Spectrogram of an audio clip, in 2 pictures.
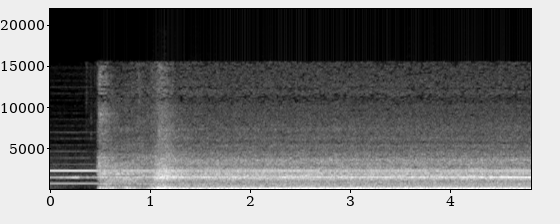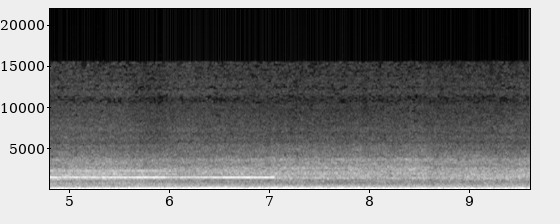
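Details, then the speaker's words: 2001-2016 Duramax diesel truck after fuel filter change and oil fill, good oil pressure, oil full on dipstick: catches after a second, settles into steady, even diesel clatter with smooth low rumble; normal idle. "got good oil pressure she's full on the dip stick"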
